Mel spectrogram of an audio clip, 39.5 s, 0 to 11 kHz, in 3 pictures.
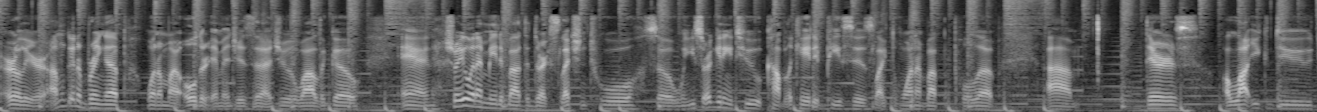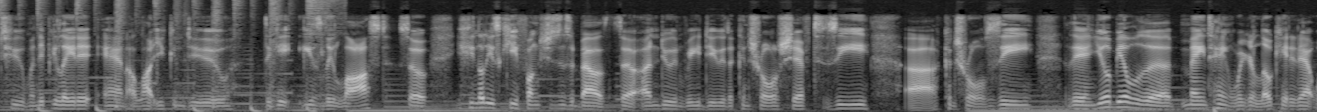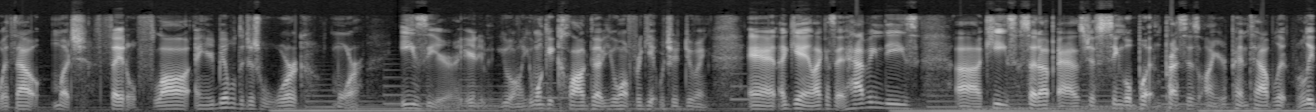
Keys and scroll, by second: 8.3 f, 8.8 f.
